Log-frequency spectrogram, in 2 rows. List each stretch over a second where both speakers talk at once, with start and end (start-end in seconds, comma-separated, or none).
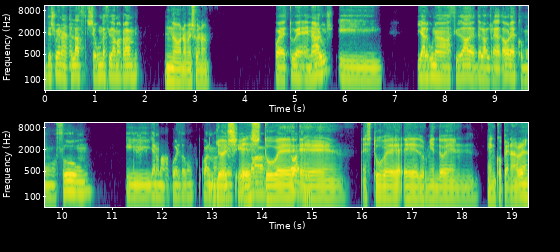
12.9-15.0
